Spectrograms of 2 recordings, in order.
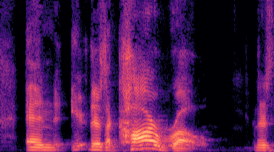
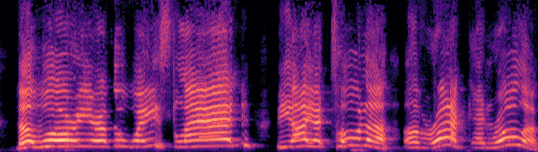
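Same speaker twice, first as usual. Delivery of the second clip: acted shrill, slow, high, drawn-out shouting. Retelling standing on it with the hockey mask, reenacting their own yell. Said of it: "I start yelling like".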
